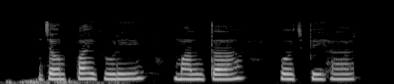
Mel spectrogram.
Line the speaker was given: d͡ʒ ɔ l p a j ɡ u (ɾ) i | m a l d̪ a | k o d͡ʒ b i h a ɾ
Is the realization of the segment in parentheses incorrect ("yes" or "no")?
yes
